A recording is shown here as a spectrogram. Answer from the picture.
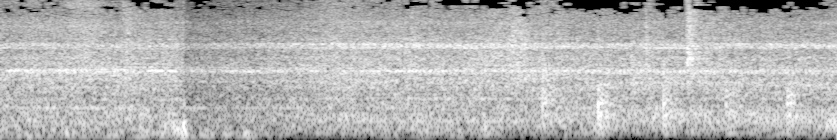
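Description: Electric fan running close by: a steady whooshing rush with a faint, even motor whine, growing slightly louder.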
